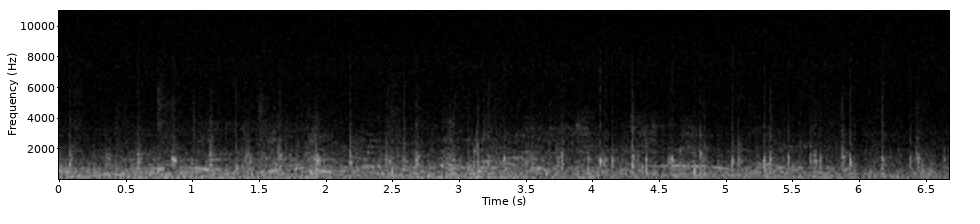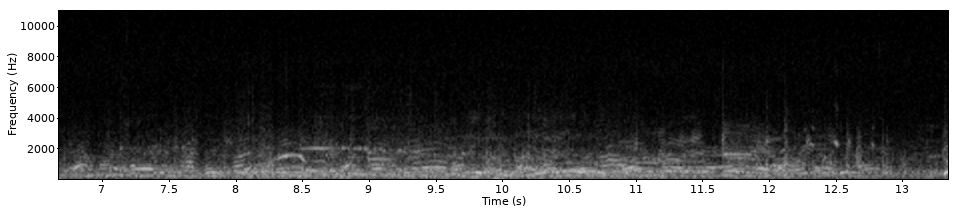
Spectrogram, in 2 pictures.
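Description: Horses at Stow Horse Fair, a spring horse fair in the Cotswolds, trotting with busy rapid hoof clops amid crowd babble and voices talking.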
